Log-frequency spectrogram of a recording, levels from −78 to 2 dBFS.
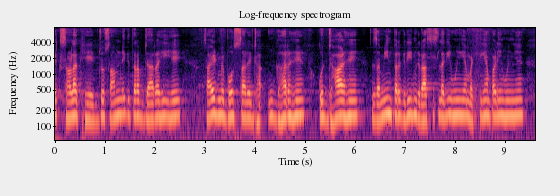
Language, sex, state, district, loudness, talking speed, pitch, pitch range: Hindi, male, Chhattisgarh, Kabirdham, -18 LUFS, 185 wpm, 155 Hz, 150-160 Hz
